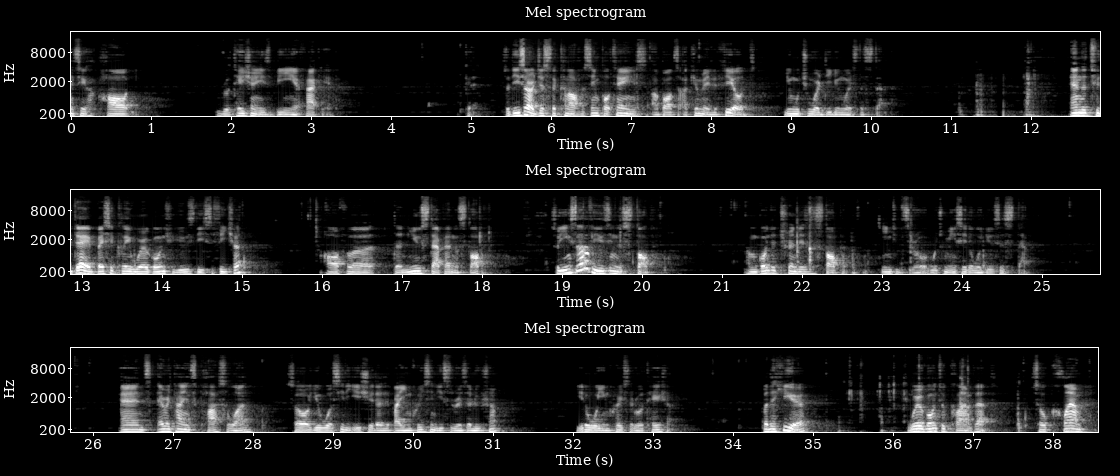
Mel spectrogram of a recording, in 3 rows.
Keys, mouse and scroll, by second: 4.9-7.1 middle drag, 7.1 d, 7.3 right click, 8.0 d, 11.6 ctrl+alt+shift+w, 13.3 ctrl+alt+shift+q, 15.1-18.1 drag, 18.1 x, 18.9-19.5 drag, 19.5 x, 19.8 d, 20.0 right click, 20.3 d, 21.2-22.5 drag, 22.5-24.6 middle drag, 24.6 click, 26.1-27.5 drag, 27.5-29.3 middle drag, 29.3-32.3 drag, 34.1-34.9 middle drag, 34.9-35.5 drag, 35.5 ctrl+a, 38.4-38.5 drag.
